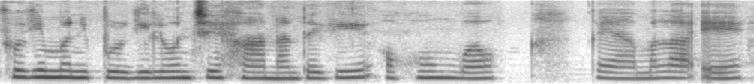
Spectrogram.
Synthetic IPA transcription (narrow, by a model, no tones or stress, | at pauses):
kʰojɡimɐnipuɾɡilonsehanadɐɡiɐhoŋbɐ | kɐjamɐlaʔe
